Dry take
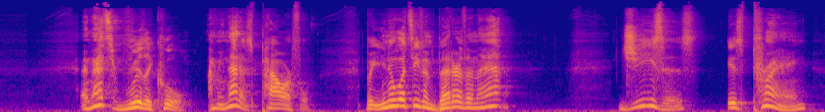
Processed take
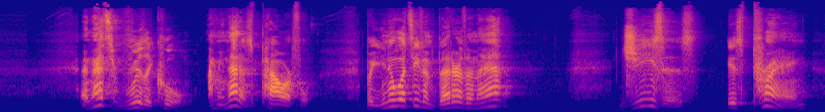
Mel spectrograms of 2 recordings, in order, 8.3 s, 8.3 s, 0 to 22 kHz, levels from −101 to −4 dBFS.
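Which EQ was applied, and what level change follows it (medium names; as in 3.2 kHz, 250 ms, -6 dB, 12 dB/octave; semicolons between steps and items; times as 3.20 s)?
high-pass 780 Hz 24 dB/octave; 0.0 dB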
